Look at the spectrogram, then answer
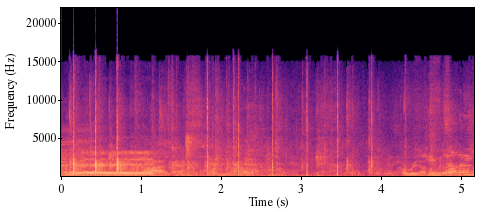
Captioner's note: applause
